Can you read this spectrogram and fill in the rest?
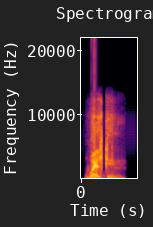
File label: "welkin", Indian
